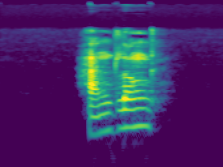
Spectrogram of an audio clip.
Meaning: 1. plot (e.g. of a play) 2. deed (result of an act) 3. action, act 4. store, shop
- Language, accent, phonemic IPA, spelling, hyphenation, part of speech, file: German, Austria, /ˈhandlʊŋ/, Handlung, Hand‧lung, noun, De-at-Handlung.ogg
